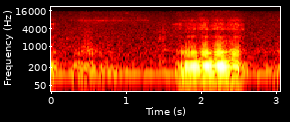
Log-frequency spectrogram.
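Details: Relaxed, stress-free bulldog named Emma snoring: a quiet start, then one long, throaty, rattling snore lasting under a second, with a faint constant hum beneath.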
